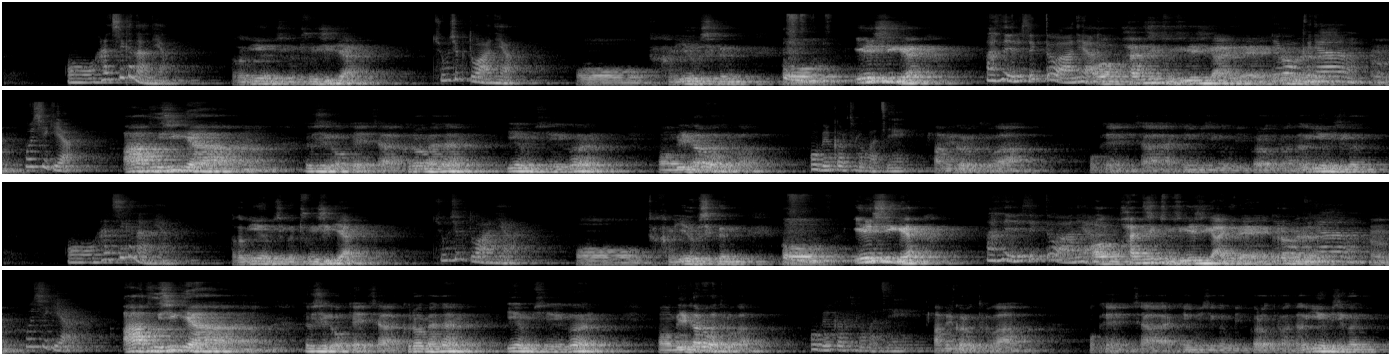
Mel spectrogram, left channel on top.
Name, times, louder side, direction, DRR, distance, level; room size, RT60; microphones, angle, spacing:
voice 1, 0.7-1.7 4.3-5.1 7.8-8.3 9.8-11.0 12.7-13.7 14.1-14.6 16.3-16.7 22.0-23.0, left 2 dB, 30° left, 3 dB, 0.3 m, -29 dB
voice 2, 2.3-3.6 5.7-7.4 7.8-8.2 8.5-9.4 10.9-13.2 13.7-13.9 15.1-16.4 16.9-18.6 18.9-19.9 20.4-21.4 23.2-24.1 24.7-27.5, right 1 dB, 65° right, 2 dB, 0.6 m, -23 dB
4.4 x 2.9 x 3.6 m, 1.3 s
head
